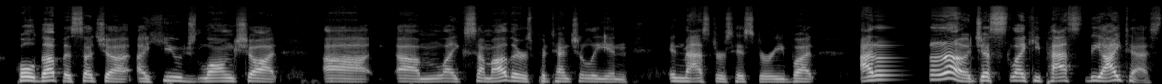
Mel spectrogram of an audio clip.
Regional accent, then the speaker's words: Toronto, Ontario, Canada; born and raised in Toronto

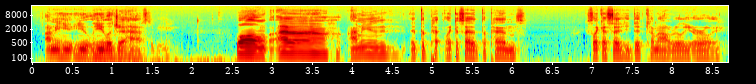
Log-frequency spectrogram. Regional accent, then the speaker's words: Connecticut, United States; moved away as an adult; now in Kentucky, United States; I'm from Connecticut.

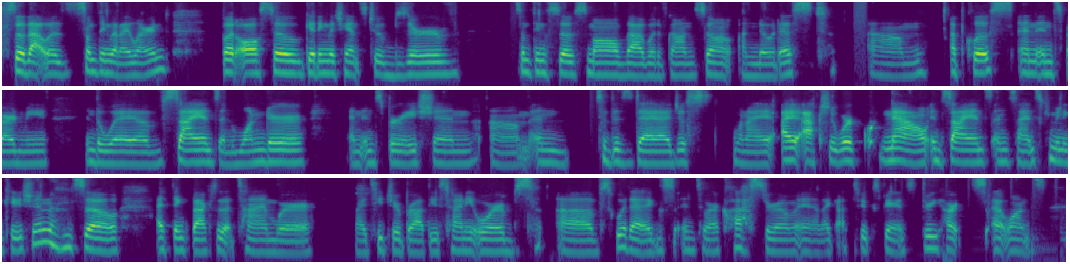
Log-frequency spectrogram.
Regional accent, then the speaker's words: Florida, United States; I grew up in Florida, so I got the opportunity to take a marine biology class in high school

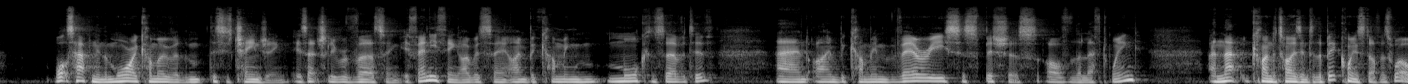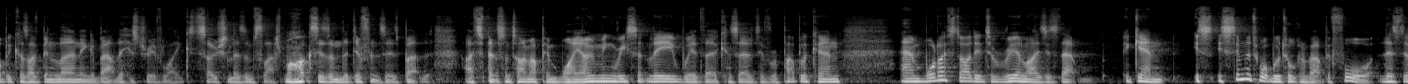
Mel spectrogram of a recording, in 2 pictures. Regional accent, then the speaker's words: United Kingdom; But coming over as a British person to the US, this is like my 60th, 70th time.

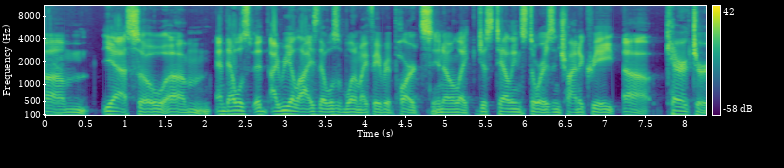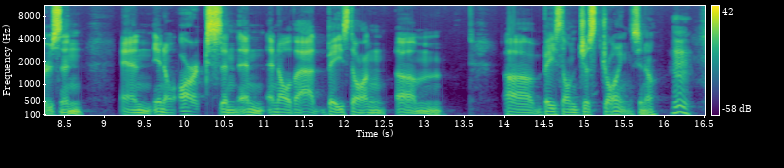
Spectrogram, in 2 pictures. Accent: Brazil; moved away as an adult; now in United States; I was born in Brazil. I moved here uh, when I was 20

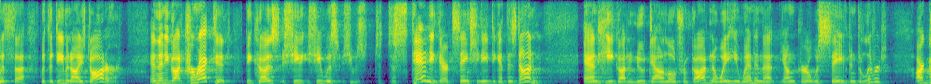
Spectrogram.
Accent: St. Catharines, Ontario, Canada; I grew up in St. Catharines.

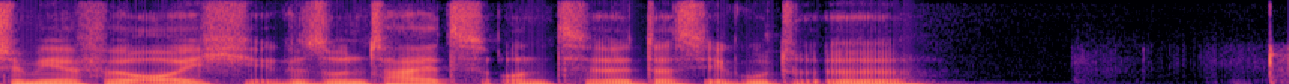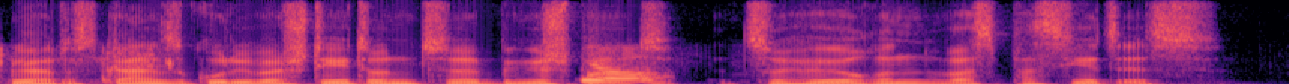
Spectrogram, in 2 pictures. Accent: Münstertal, Baden-Württemberg, Germany; Von Münstertal.

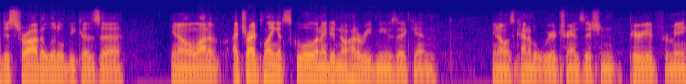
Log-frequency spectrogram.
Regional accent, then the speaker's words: England, United Kingdom; now in United States; I was born in the United States, but we moved there when I was a little kid.

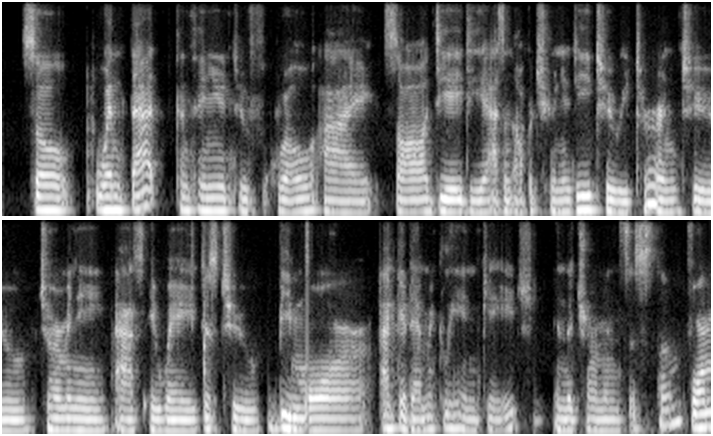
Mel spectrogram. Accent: Vietnam; I came from Vietnam. In Vietnam, back in the 1970s, we experienced the war called the Vietnam War.

